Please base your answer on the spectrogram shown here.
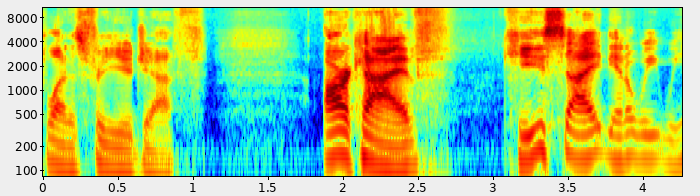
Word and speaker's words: arXiv: we sometimes do Jeff's archive showdown. I think we called it for no great reason. Um, archive is a site, and by the way, it's spelled arxiv, but it's a a key site for academic research.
